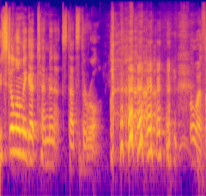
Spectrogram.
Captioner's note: laughter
